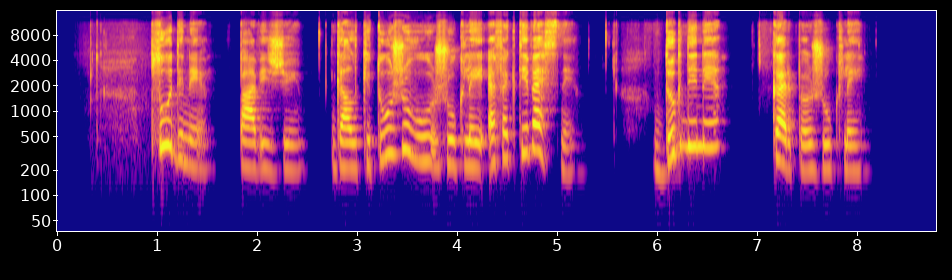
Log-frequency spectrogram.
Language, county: Lithuanian, Marijampolė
